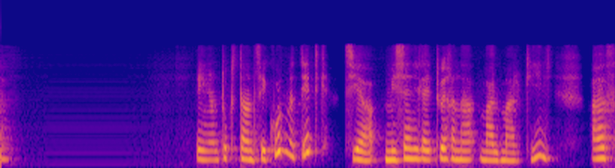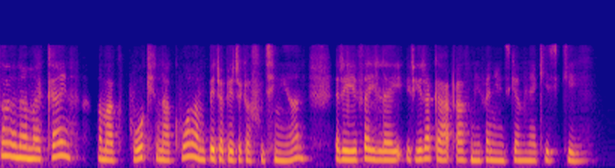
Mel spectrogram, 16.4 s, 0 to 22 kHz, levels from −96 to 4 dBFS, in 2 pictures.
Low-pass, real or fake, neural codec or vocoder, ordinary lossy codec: 7.2 kHz; fake; codec, 16 kHz, about 1 kbps, DyCAST, with the encoder's durations; MP3, 64 kbps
